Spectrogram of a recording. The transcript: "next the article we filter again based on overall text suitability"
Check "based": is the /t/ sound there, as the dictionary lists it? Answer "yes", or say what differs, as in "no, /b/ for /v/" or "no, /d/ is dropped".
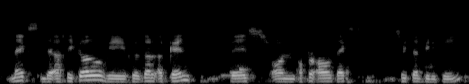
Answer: no, /t/ is dropped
